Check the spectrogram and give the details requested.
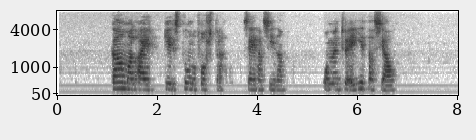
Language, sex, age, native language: Icelandic, female, 50-59, Icelandic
